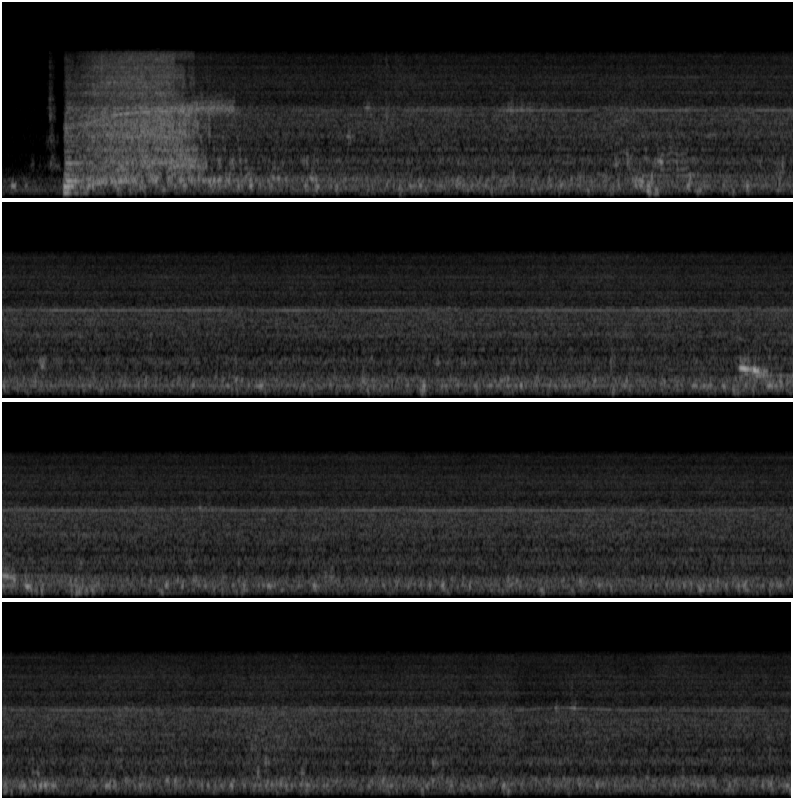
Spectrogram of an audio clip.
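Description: A steady mechanical rushing noise with a faint high whine, starting with a louder rush about a second in.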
